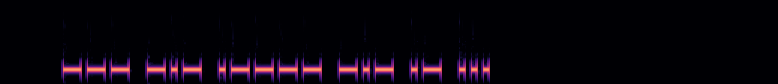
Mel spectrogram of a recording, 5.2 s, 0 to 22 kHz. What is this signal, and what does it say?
Morse code, heard as a keyed tone, about 30 wpm, 700 Hz. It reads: OK1KAS
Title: DXCC-100 Call Signs - 6 Characters - Repeated 3x - 30wpm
